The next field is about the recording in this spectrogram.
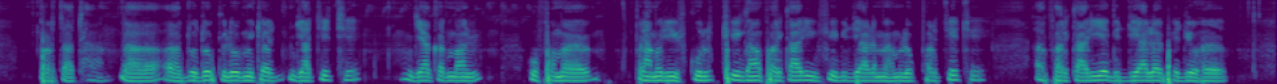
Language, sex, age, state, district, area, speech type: Hindi, male, 60+, Uttar Pradesh, Chandauli, rural, spontaneous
